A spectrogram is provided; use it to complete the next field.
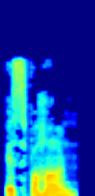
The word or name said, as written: isfahan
